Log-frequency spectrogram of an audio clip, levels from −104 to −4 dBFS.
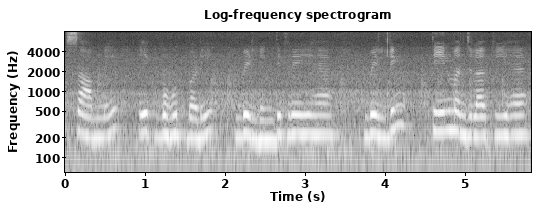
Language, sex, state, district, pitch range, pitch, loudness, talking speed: Hindi, female, Punjab, Pathankot, 210-230 Hz, 220 Hz, -14 LUFS, 135 wpm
